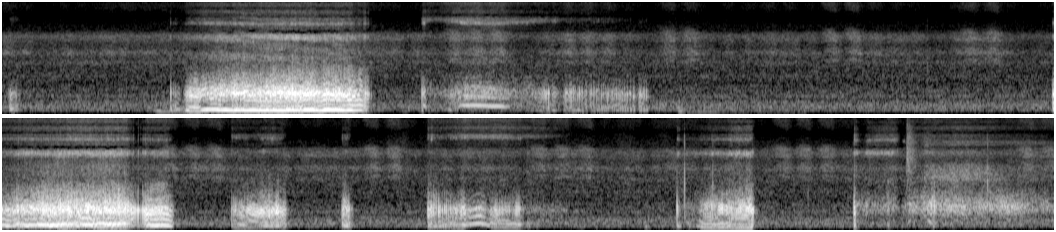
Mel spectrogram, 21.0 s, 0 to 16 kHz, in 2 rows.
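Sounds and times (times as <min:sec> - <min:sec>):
dog snoring: 0:01.6 - 0:06.5, 0:10.5 - 0:14.1, 0:14.8 - 0:16.2, 0:17.2 - 0:18.1, 0:19.0 - 0:21.0.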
